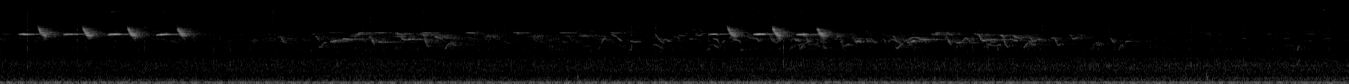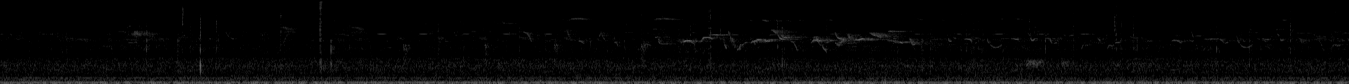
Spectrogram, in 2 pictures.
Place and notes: Ellend, Magyarország - Waterdrops from willows with cars passing
listening to waterdrops falling from willow trees in the morning, while two cars are passing by.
